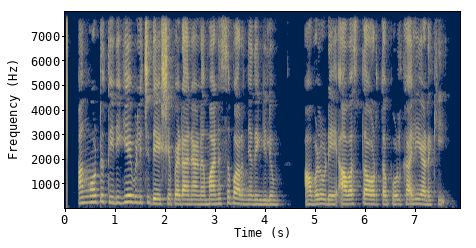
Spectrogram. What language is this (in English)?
Malayalam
